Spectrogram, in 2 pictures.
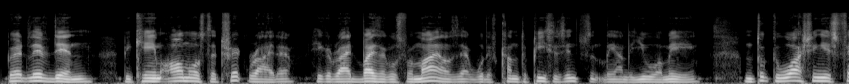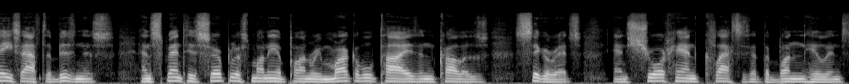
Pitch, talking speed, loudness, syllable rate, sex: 130 Hz, 175 wpm, -17 LUFS, 5.4 syllables/s, male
